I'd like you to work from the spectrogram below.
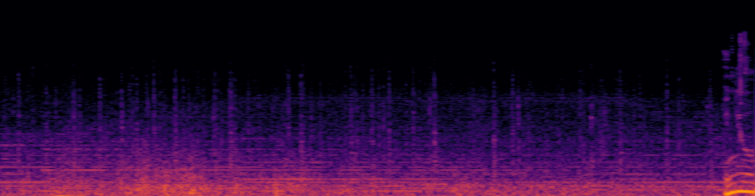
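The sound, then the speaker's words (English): Steady rain hisses throughout while deep, rolling thunder rumbles low underneath, heaviest early on. A brief voice starts right at the end. “Sleep as a thunderstorm and rain passes”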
